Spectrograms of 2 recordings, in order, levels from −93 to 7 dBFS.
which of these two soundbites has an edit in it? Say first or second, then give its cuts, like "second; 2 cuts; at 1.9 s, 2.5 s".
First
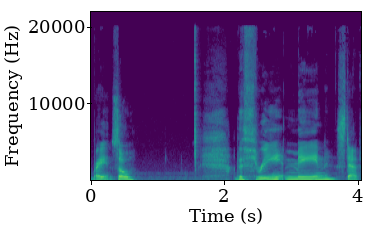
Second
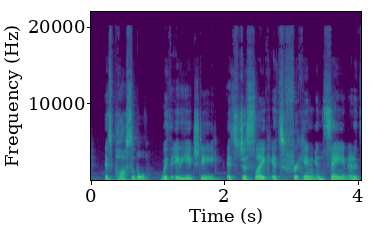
first; 1 cut; at 2.1 s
